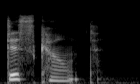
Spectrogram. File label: "discount", english spelling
